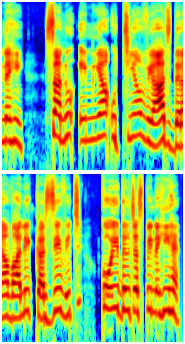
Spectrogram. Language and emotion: Punjabi, disgusted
